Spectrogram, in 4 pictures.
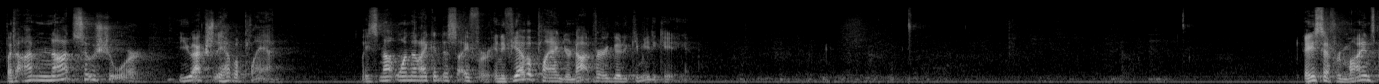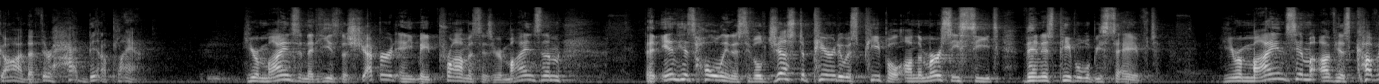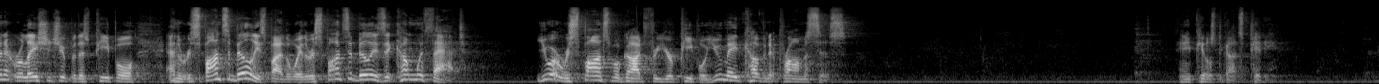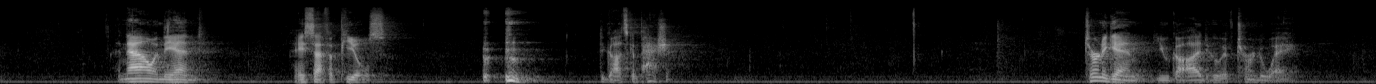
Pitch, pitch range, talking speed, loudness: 125 Hz, 120-165 Hz, 145 wpm, -21 LUFS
